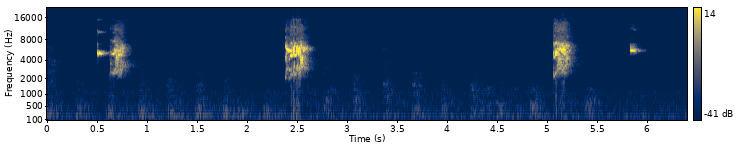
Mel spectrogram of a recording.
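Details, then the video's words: Lovebird in a singing contest gives a few loud, harsh, high-pitched bursts spaced two to three seconds apart over a soft, low, ticking chatter. "Lovebird Tarung Suara"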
